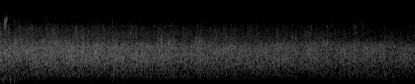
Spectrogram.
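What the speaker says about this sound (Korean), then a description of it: "우리 이렇게 진급하셔서 올라오신 우리 40기 신입생들에게 큰 박수로 격려를 한번 할까요?" A church congregation welcomes newly promoted members with steady, moderately distant applause from many hands. The clapping is even and unbroken, with no speech over it, and it fades slightly toward the end.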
